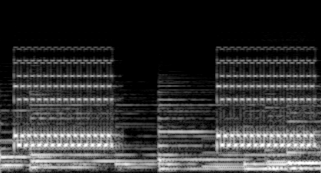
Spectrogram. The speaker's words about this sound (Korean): 분주히 아침을 먹고 있을 때 느닷없이 전화벨이 울렸습니다.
